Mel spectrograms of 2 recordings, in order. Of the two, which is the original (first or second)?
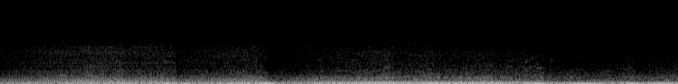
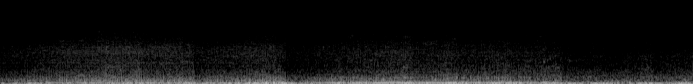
first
